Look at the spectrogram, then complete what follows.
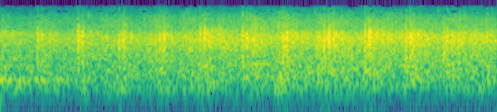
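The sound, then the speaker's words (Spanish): An audience claps their hands for the Lord in sustained, dense applause, steady and fairly loud throughout with no voices standing out, a continuous patter. “Dele palmas al Señor.”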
